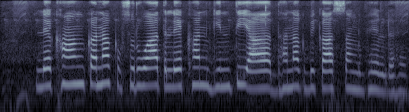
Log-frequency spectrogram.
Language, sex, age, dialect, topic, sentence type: Maithili, female, 36-40, Eastern / Thethi, banking, statement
